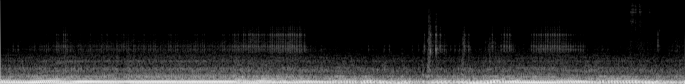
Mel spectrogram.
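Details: 2005 SRT-4 at idle with recently replaced clutch and clutch/transmission accessories; low steady idle rumble where revs lift slightly then settle, happening only sometimes; owner unsure of cause; idle surge.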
